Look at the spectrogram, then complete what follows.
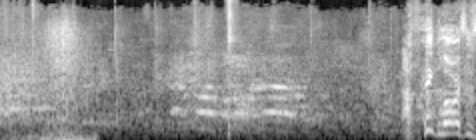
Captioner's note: crowd chatter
